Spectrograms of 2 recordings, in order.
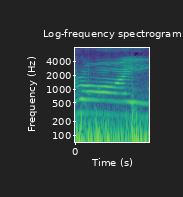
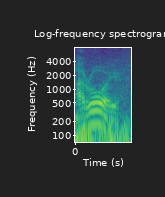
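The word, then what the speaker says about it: อร่อย: Aroy. Aroy.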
